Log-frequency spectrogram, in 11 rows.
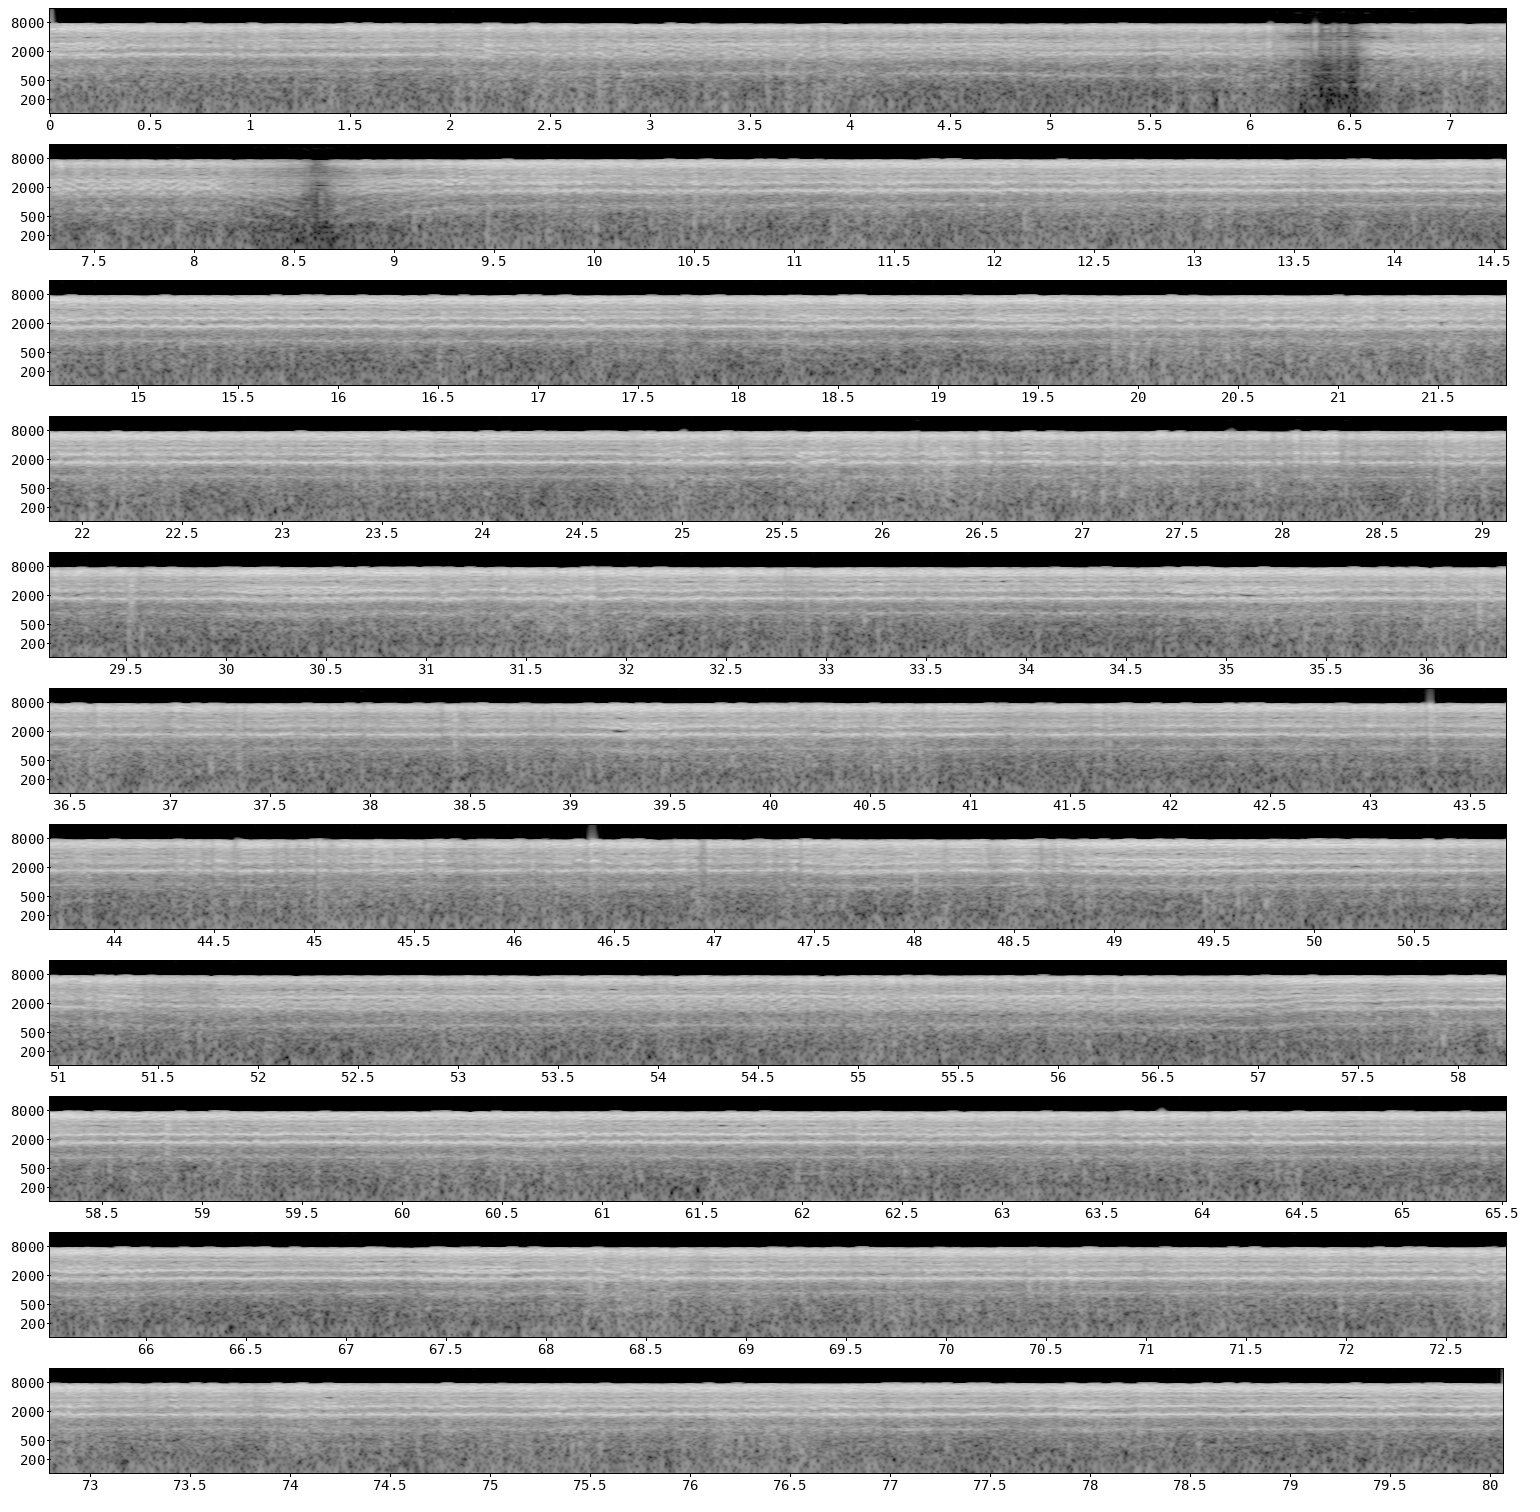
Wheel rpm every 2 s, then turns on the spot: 230, 190, 160, 120, 130, 220, 230, 230, 230, 230, 230, 230, 230, 230, 240, 230, 230, 230, 230, 230, 230, 230, 230, 230, 220, 210, 170, 160, 170, 230, 230, 230, 230, 230, 230, 230, 230, 230, 230, 230.
none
